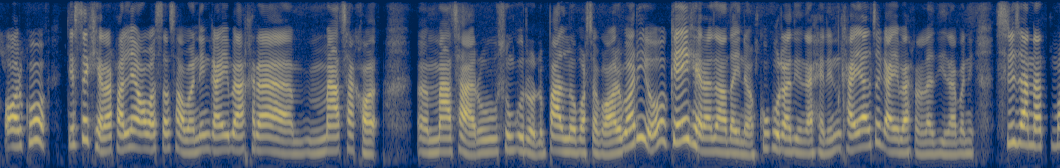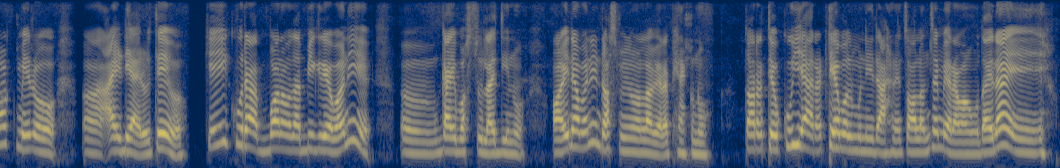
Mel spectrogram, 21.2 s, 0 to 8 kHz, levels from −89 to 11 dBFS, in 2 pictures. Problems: background sounds at intervals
